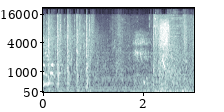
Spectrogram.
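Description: Weapon fire and explosions in the video game Fortnite: a few heavy booming thumps and bursts, loud and close, mixed with game noise and a speaking voice.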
